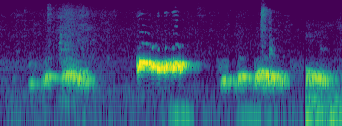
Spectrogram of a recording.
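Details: Zebra dove (perkutut) singing continuously as a lure for other doves: low rolling cooing notes around one loud level coo, repeated, ending with a brief low rumble.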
